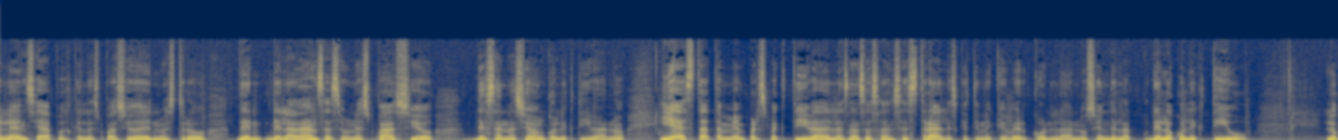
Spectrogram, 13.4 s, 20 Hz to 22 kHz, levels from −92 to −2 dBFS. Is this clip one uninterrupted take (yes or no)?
yes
